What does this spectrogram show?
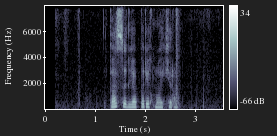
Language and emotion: Russian, neutral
